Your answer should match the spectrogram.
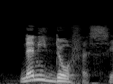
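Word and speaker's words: Cnemidophorus: Nemidorphus, yeah, that's how it's pronounced.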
